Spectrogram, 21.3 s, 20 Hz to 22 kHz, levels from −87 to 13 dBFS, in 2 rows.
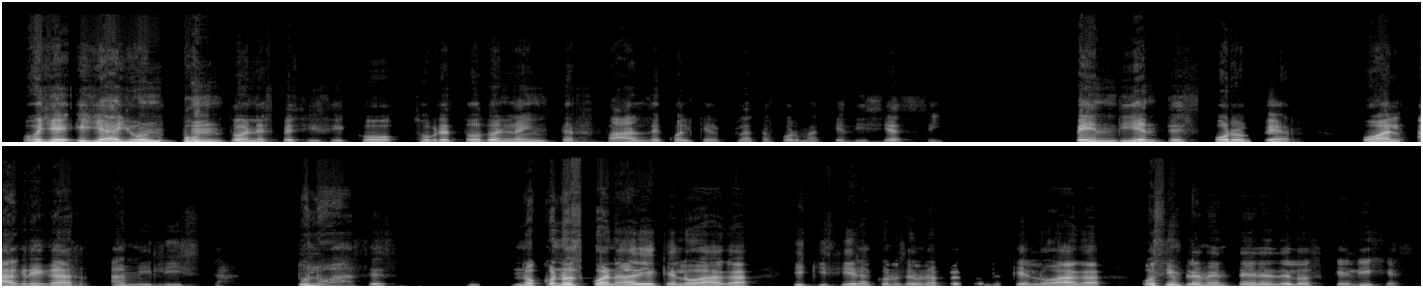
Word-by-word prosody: Oye, 145 Hz, +3 st, +6 dB
y 135 Hz, -1 st, +3 dB
ya 150 Hz, +3 st, +7 dB
hay 165 Hz, +2 st, +5 dB
un 210 Hz, +1 st, +6 dB
punto 130 Hz, -10 st, +3 dB
en 115 Hz, 0 st, -2 dB
específico, 110 Hz, +2 st, -8 dB
sobre 110 Hz, 0 st, -3 dB
todo -, -, -2 dB
en 145 Hz, -1 st, -3 dB
la 135 Hz, -, -3 dB
interfaz 105 Hz, +2 st, -9 dB
de 120 Hz, -1 st, -11 dB
cualquier 110 Hz, +2 st, -15 dB
plataforma 110 Hz, -1 st, -20 dB
que 100 Hz, -, -19 dB
dice 100 Hz, +2 st, -13 dB
así: -, -, -20 dB, 1.0 s
"Pendientes 135 Hz, +3 st, +1 dB
por 105 Hz, -3 st, +2 dB
ver, 95 Hz, -2 st, -4 dB, 0.5 s
o 115 Hz, 0 st, +1 dB
al 115 Hz, -2 st, +2 dB
agregar 115 Hz, +7 st, -1 dB
a 120 Hz, -, -9 dB
mi 110 Hz, -3 st, -15 dB
lista", 105 Hz, +1 st, -23 dB, 0.5 s
¿tú 135 Hz, 0 st, -1 dB
lo 140 Hz, +1 st, -9 dB
haces?, 140 Hz, +4 st, -15 dB, 0.8 s
no 125 Hz, +1 st, -1 dB
conozco 170 Hz, -1 st, +5 dB
a 150 Hz, -, +7 dB
nadie 180 Hz, +7 st, +4 dB
que 155 Hz, -4 st, -5 dB
lo 125 Hz, -2 st, 0 dB
haga, 140 Hz, +8 st, 0 dB, 0.3 s
y 145 Hz, -, -9 dB
quisiera 130 Hz, +4 st, -8 dB
conocer 135 Hz, -5 st, -11 dB
a -, -, -8 dB
una 165 Hz, +2 st, -10 dB
persona 130 Hz, +3 st, -16 dB
que 130 Hz, -, -8 dB
lo 115 Hz, 0 st, -7 dB
haga, 85 Hz, +1 st, 0 dB, 0.2 s
o 140 Hz, -, -1 dB
simplemente 170 Hz, +1 st, -4 dB
eres 170 Hz, -1 st, -4 dB
de 155 Hz, -1 st, -2 dB
los 130 Hz, -2 st, -9 dB
que 120 Hz, -, -12 dB
eliges 120 Hz, 0 st, -13 dB
125 Hz, 150 wpm, -22 LUFS, 110-145 Hz, 1.0 s, ya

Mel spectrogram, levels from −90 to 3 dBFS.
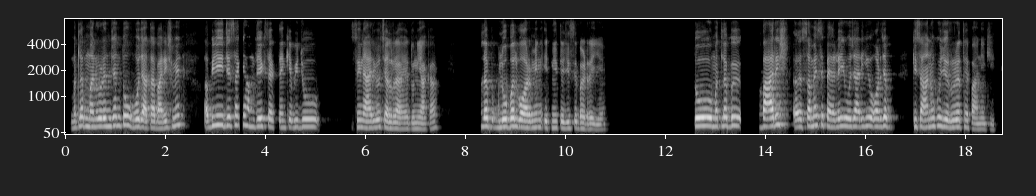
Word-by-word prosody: मतलब 215 Hz, +5 st, -2 dB
मनोरंजन 210 Hz, +3 st, +1 dB
तो 245 Hz, 0 st, +2 dB
हो 200 Hz, -, +3 dB
जाता 175 Hz, -2 st, +2 dB
है 170 Hz, -, +1 dB
बारिश 165 Hz, +4 st, -1 dB
में। 240 Hz, +3 st, -2 dB, 0.5 s
अभी 245 Hz, +2 st, +2 dB
जैसा 230 Hz, +1 st, -1 dB
कि 245 Hz, +1 st, -6 dB
हम 210 Hz, -4 st, -4 dB
देख 210 Hz, +1 st, +1 dB
सकते 190 Hz, -2 st, -4 dB
है 180 Hz, -, -5 dB
कि 190 Hz, -, -4 dB
अभी 190 Hz, +1 st, -6 dB
जो, 200 Hz, -, -2 dB, 0.7 s
सिनेरियो 180 Hz, 0 st, -1 dB
चल 180 Hz, -4 st, -1 dB
रहा 155 Hz, -1 st, 0 dB
है 150 Hz, +1 st, -6 dB
दुनिया 150 Hz, -1 st, -4 dB
का। 150 Hz, +2 st, -9 dB, 0.8 s
मतलब 215 Hz, -1 st, -2 dB
ग्लोबल 200 Hz, +3 st, +4 dB
वार्मिंग 185 Hz, 0 st, +2 dB
इतनी 175 Hz, 0 st, -5 dB
तेज़ी 165 Hz, -1 st, -5 dB
से 170 Hz, +1 st, -8 dB
बढ़ 155 Hz, -2 st, -4 dB
रही 140 Hz, -2 st, -5 dB
है। 135 Hz, 0 st, -13 dB, 1.8 s
तो, 220 Hz, 0 st, +9 dB
मतलब 215 Hz, +1 st, -1 dB, 0.6 s
बारिश 225 Hz, +5 st, +4 dB
अ, 190 Hz, +2 st, +2 dB
समय 220 Hz, +5 st, 0 dB
से 245 Hz, 0 st, -5 dB
पहले 200 Hz, -3 st, 0 dB
ही 220 Hz, -, 0 dB
हो 215 Hz, -1 st, +2 dB
जा 210 Hz, -1 st, +1 dB
रही 205 Hz, +2 st, -4 dB
है 225 Hz, -, -1 dB
और 205 Hz, -1 st, +1 dB
जब 225 Hz, 0 st, +1 dB, 0.4 s
किसानों 200 Hz, +1 st, -2 dB
को 225 Hz, 0 st, -1 dB
ज़रूरत 195 Hz, 0 st, -1 dB
है 180 Hz, -, -5 dB
पानी 140 Hz, -1 st, -6 dB
की, 135 Hz, -3 st, -19 dB
200 Hz, 170 wpm, -23 LUFS, 175-215 Hz, 1.8 s, तो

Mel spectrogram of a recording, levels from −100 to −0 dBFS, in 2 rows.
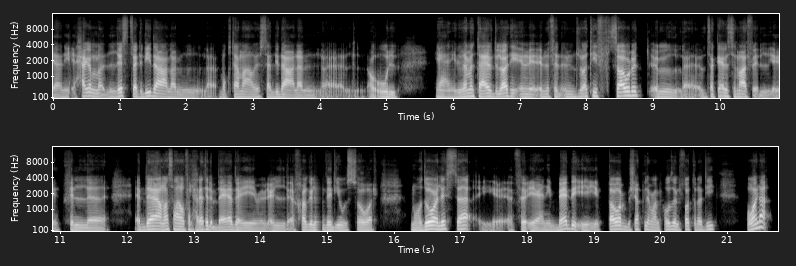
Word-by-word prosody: يعني 100 Hz, 0 st, -6 dB
حاجة 155 Hz, +3 st, +2 dB
م 135 Hz, -3 st, -1 dB
لسّه 135 Hz, +5 st, +1 dB
جديدة 145 Hz, +6 st, +2 dB
على 120 Hz, -4 st, +2 dB
المجتمع 110 Hz, +2 st, -5 dB
ولسّه 115 Hz, +1 st, -4 dB
جديدة 110 Hz, +2 st, +1 dB
على 100 Hz, 0 st, +1 dB
ال 95 Hz, -1 st, -8 dB, 0.7 s
العقول، 105 Hz, -1 st, -1 dB, 0.5 s
يعني 100 Hz, -1 st, -3 dB
زي 130 Hz, -, +4 dB
ما 145 Hz, -, +3 dB
أنت 140 Hz, -2 st, 0 dB
عارف 130 Hz, +1 st, +6 dB
دلوقتي 135 Hz, +1 st, +3 dB
إن 115 Hz, -1 st, -1 dB
إن 120 Hz, +1 st, -1 dB
إن 120 Hz, -2 st, -4 dB
دلوقتي 150 Hz, +5 st, -1 dB
في 150 Hz, -, -15 dB
ثورة 175 Hz, +2 st, +5 dB, 0.2 s
ال 110 Hz, -3 st, -3 dB
الذكاء 100 Hz, -1 st, -2 dB
الاصطناعى -, -, +2 dB
في -, -, -5 dB
ال 85 Hz, +5 st, -7 dB
في 115 Hz, -, -3 dB
ال 105 Hz, -1 st, -1 dB, 0.5 s
الإبداع 140 Hz, +3 st, +6 dB
مثلًا 135 Hz, 0 st, +2 dB
وفي 125 Hz, -1 st, +1 dB
الحاجات 120 Hz, +3 st, 0 dB
الإبداعية 110 Hz, -1 st, +2 dB
زي 100 Hz, -3 st, -1 dB
ال 100 Hz, +1 st, -4 dB
إخراج 120 Hz, -2 st, 0 dB
الڤيديو 110 Hz, 0 st, -2 dB
والصور. 110 Hz, +1 st, -2 dB, 0.5 s
الموضوع 140 Hz, +10 st, +7 dB
لسّه 155 Hz, 0 st, +3 dB
ي -, -, -9 dB
ف -, -, -24 dB
يعني 100 Hz, -2 st, 0 dB
بادىء 160 Hz, +12 st, +3 dB
يتطور 135 Hz, +8 st, +2 dB
بشكل 135 Hz, +4 st, -4 dB
ملحوظ 115 Hz, +4 st, -2 dB
الفترة 135 Hz, 0 st, -2 dB
دي، 145 Hz, +5 st, -6 dB, 0.4 s
وأنا -, -, +4 dB
115 Hz, 145 wpm, -22 LUFS, 105-140 Hz, 0.7 s, الموضوع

